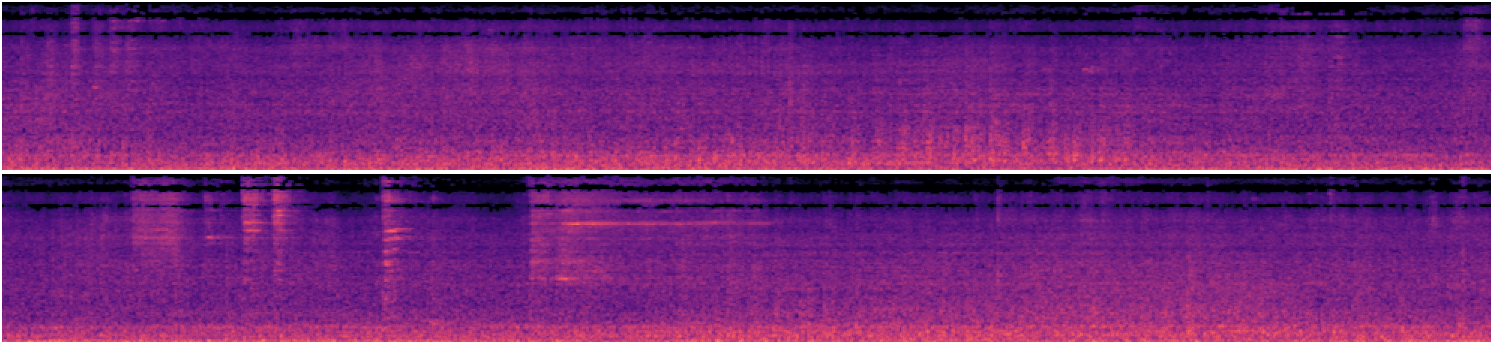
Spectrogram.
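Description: CN freight train's tank cars rolling past a grade crossing: a steady low rumble of wheels on rail with clickety-clack from the rail joints, and a brief high wheel squeal about twenty seconds in.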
